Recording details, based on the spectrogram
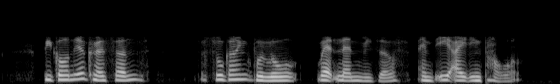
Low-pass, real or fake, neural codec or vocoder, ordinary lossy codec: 3.6 kHz; fake; autoencoder, 44.1 kHz, a latent of 192 numbers a frame, MeloTTS; none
